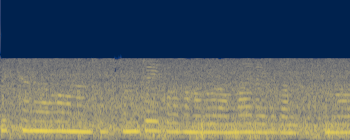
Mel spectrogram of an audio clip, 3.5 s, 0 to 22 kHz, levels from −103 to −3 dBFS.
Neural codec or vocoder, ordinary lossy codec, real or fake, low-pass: none; AAC, 16 kbps; real; 7.2 kHz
